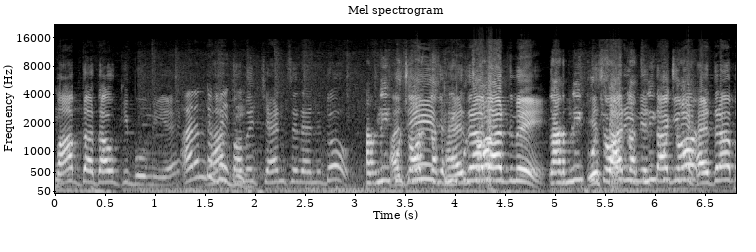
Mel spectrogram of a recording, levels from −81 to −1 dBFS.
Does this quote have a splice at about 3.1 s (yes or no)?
yes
